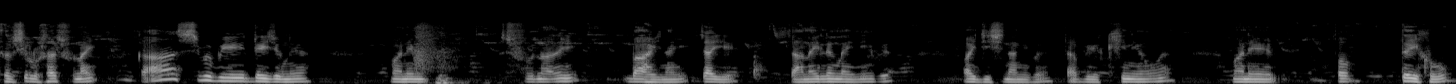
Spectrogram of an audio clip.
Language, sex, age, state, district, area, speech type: Bodo, male, 60+, Assam, Chirang, rural, spontaneous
